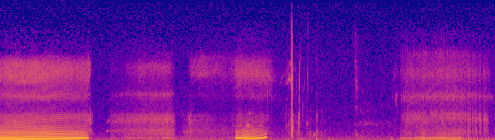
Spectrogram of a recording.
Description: My cat snores in his sleep HE IS HEALTHY there is nothing wrong with him, the Vet says he is Fine but it makes me laugh, he is quite the Character :)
